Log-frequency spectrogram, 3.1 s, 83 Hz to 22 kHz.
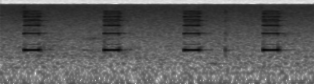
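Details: Cardiac monitor beeping during an EKG teaching lesson, where the rhythm is switched away from a normal sinus rhythm of 80; the rhythm shown is atrial flutter.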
